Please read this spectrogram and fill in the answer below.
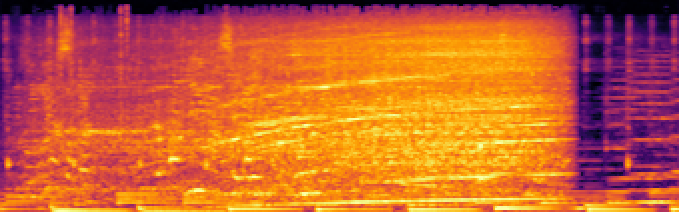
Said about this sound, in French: Un petit coup de mixeur.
